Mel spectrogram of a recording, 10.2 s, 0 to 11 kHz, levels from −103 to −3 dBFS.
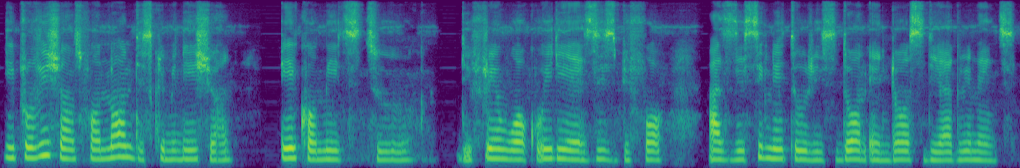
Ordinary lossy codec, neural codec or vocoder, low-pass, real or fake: none; vocoder, 22.05 kHz, 80 mel bands, HiFi-GAN; none; fake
